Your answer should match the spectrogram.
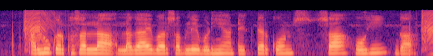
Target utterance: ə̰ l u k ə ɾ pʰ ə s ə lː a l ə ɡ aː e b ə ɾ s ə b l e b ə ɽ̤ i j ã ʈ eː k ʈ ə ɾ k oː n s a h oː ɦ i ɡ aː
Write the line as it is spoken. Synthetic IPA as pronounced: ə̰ l u k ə ɾ pʰ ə s ə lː a l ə ɡ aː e b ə ɾ s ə b l e b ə ɽ̤ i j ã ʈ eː k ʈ ə ɾ k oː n s a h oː ɦ i ɡ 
